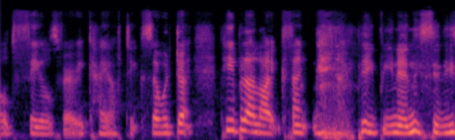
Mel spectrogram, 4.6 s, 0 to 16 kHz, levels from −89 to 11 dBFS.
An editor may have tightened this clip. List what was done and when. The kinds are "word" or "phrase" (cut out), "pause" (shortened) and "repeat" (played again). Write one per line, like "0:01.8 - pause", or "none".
none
